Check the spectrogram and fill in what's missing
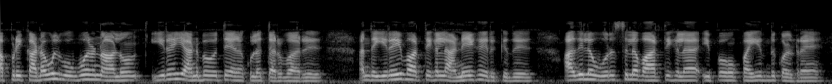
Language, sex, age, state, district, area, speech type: Tamil, female, 45-60, Tamil Nadu, Ariyalur, rural, spontaneous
